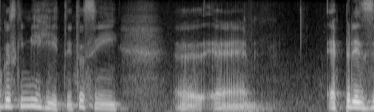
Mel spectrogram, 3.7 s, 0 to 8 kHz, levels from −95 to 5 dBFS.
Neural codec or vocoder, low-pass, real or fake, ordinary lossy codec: none; none; real; none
